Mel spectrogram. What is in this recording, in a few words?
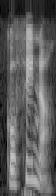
"cocina", Spanish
